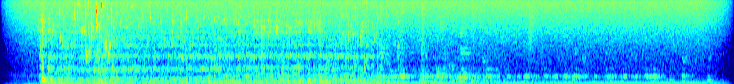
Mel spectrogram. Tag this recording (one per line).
emptying
kitchen
metal
plug
pulling
sink
water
